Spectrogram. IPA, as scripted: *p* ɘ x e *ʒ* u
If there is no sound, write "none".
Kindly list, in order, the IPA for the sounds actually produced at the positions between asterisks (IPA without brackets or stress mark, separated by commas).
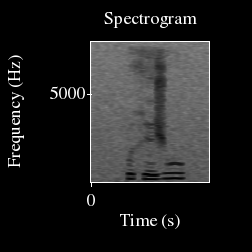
p, ʒ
